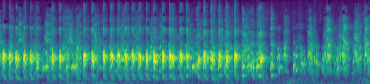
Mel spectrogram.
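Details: Tethered chukar partridge from Şırnak, Turkey, giving a long run of rapid, clipped chuk notes, about three to four per second, steady in pitch and loud throughout, with a few harsher notes near the end.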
